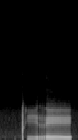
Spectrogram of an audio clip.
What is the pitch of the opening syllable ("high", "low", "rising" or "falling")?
rising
